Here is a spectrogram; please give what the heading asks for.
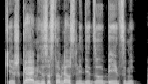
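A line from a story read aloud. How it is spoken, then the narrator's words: Sobbing. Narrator (Russian): он зарыдал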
